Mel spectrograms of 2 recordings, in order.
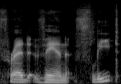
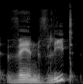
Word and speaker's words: VanVleet: to get really mad if you said Fred VanVleet, as in like a fleet of ships, rather than VanVleet.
